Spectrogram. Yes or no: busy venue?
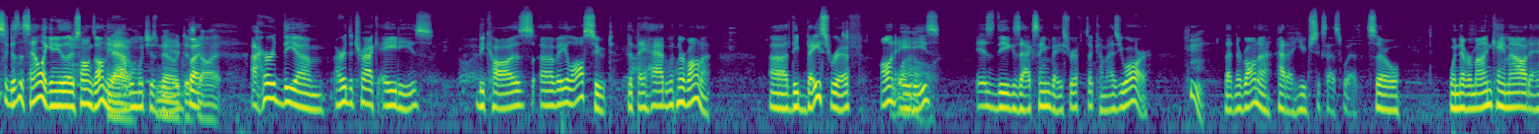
yes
